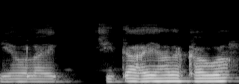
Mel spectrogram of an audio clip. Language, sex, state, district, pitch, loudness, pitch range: Hindi, male, Uttar Pradesh, Jalaun, 135 Hz, -16 LUFS, 130-145 Hz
